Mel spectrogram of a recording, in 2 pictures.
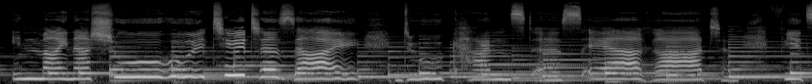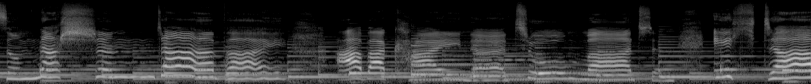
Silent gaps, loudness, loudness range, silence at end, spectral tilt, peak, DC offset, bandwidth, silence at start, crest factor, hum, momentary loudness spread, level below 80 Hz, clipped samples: none; -24 LUFS; 5 LU; 0 s; -3.5 dB/octave; -8 dBFS; under 0.1%; 19.5 kHz; 0 s; 16 dB; none; 10 LU; -62 dBFS; under 0.1%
